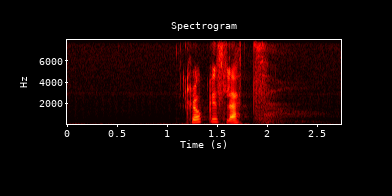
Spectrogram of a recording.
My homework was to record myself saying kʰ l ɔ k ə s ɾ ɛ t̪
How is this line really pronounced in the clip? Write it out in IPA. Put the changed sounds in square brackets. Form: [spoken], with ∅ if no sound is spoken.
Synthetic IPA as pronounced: kʰ l ɔ k ə s [l] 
